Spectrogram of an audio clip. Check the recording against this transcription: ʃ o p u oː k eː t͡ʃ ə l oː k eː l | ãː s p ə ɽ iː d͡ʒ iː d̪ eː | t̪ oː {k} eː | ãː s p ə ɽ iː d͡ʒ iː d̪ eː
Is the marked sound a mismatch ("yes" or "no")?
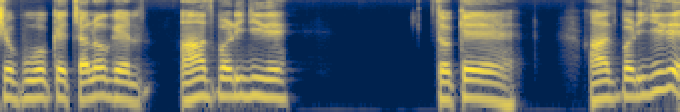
no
